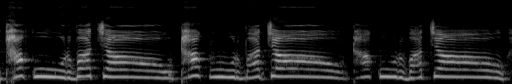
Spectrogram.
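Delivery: high, slow, drawn-out cries for help; retold desperate scream. Young mother screaming to Thakur for rescue as men break into her house, high drawn-out cries. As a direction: wail it out high and slow, begging to be saved. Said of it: "সেই মাটি চিৎকার করছেন".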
